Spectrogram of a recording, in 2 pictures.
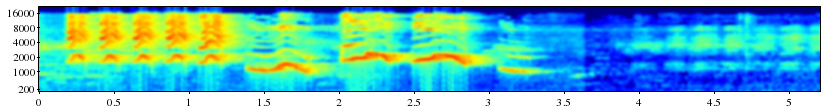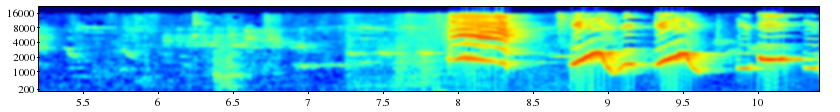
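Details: Black-throated laughingthrush singing in the morning to stimulate other birds: rapid stuttering repeated notes and slurred whistles falling in pitch, a quiet gap with a click, then more loud whistled slurs and a harsh burst.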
